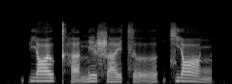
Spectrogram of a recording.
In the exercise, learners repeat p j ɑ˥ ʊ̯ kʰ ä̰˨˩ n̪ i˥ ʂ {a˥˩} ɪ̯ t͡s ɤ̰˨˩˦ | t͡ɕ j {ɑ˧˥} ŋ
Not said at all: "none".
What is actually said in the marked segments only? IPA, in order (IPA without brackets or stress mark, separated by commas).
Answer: a˧˥, ɑ˥˩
